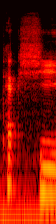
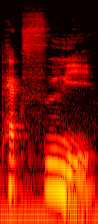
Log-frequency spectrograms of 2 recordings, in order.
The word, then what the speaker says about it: taxi: 한국어에서는 택시 이렇게 하는데 영어에서는 taxi, taxi, taxi 이렇게 발음한다는 거. 한국식은 택시, 택시. 영어식은 taxi, taxi. 좀 다르죠?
